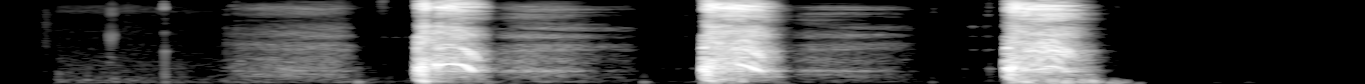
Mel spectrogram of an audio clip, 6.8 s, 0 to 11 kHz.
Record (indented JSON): {
  "three_cough_length": "6.8 s",
  "three_cough_amplitude": 32768,
  "three_cough_signal_mean_std_ratio": 0.31,
  "survey_phase": "alpha (2021-03-01 to 2021-08-12)",
  "age": "45-64",
  "gender": "Male",
  "wearing_mask": "No",
  "symptom_none": true,
  "smoker_status": "Never smoked",
  "respiratory_condition_asthma": false,
  "respiratory_condition_other": false,
  "recruitment_source": "REACT",
  "submission_delay": "1 day",
  "covid_test_result": "Negative",
  "covid_test_method": "RT-qPCR"
}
